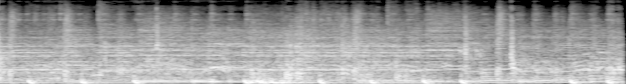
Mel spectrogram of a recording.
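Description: Skateboard wheels rolling on smooth concrete, with several sharp clacks and impacts of the board during tricks, under loud music with a steady bass line.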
